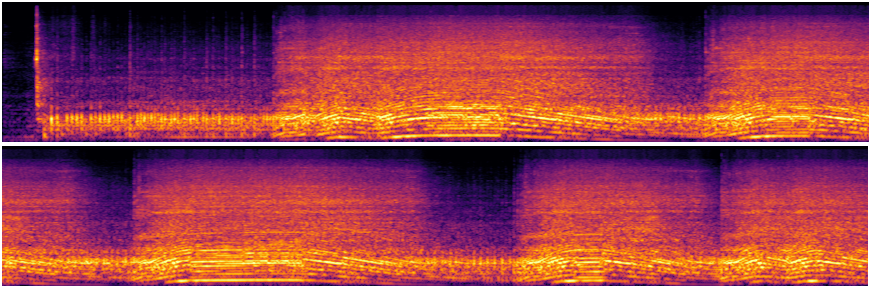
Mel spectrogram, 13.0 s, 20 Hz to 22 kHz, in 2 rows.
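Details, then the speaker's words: Vintage Homelite XL-12 chainsaw after full refurbishment: new rings, gaskets, carb kit, fuel line/filter, ignition coil, clutch, muffler, 20-inch bar, Oregon chain; crisp two-stroke snarl revving up and down, clean pickup, steady idle; normal running. "Turned out to be a really great saw."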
